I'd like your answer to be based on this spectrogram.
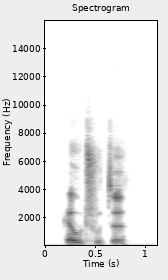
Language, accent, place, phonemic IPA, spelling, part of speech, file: French, France, Lyon, /ka.ut.ʃu.tø/, caoutchouteux, adjective, LL-Q150 (fra)-caoutchouteux.wav
- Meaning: rubbery; having the appearance or consistency of rubber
